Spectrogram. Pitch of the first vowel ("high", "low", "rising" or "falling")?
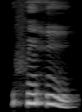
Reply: high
